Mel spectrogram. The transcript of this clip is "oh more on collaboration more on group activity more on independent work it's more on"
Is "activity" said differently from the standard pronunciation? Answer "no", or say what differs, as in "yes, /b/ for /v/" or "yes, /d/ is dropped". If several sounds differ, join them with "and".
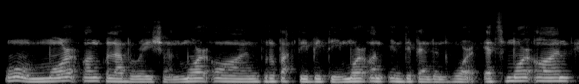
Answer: yes, /b/ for /v/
